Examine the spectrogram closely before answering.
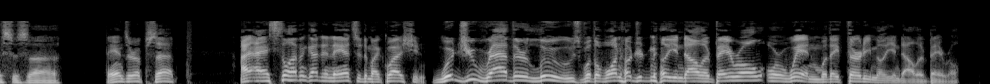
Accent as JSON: {"language": "English", "region": "New York", "country": "United States", "tie": "born or raised there", "said": "I grew up in New York, man, and I sat through many bad Yankee years, and that place was empty."}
